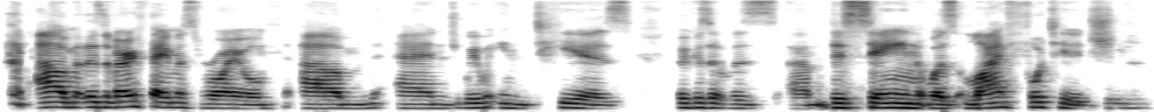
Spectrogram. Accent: Dandenong, Victoria, Australia; I'm born and raised in Dandenong, so I'm a little bit rough around the edges.

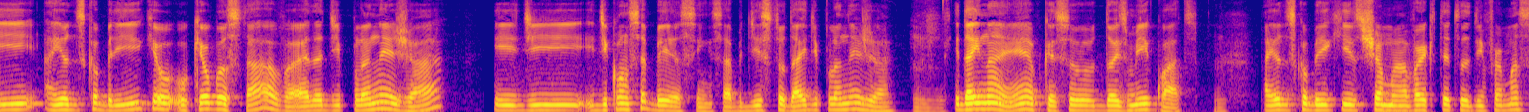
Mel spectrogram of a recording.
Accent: São Paulo, Brazil; also born or lived in Rio de Janeiro; Ah, eu sou de São Paulo, né? Eu sabia da rixa, mas não me ligava, sabe? Não me adaptei, cara. Aí voltei para São Paulo.

